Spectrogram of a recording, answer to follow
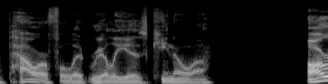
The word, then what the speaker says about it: quinoa: Quinoa, pronounced quinoa or quinoa.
